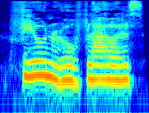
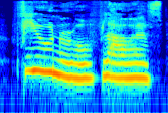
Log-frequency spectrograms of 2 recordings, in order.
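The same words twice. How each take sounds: First: Louder, higher, strange bright voice; eerie cheery announcement; odd Anthea. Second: Drawn out, higher and louder, eerie; slowly savoured, unsettling; odd Anthea, slower. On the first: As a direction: announce the lilies a little too brightly. Anthea enters with lilies. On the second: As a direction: linger on it before a giggle. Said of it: "a queer, hysterical little giggle". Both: A narrator's reading.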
